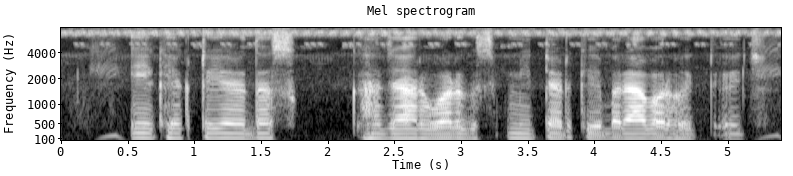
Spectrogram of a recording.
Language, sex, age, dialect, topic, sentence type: Maithili, male, 18-24, Southern/Standard, agriculture, statement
